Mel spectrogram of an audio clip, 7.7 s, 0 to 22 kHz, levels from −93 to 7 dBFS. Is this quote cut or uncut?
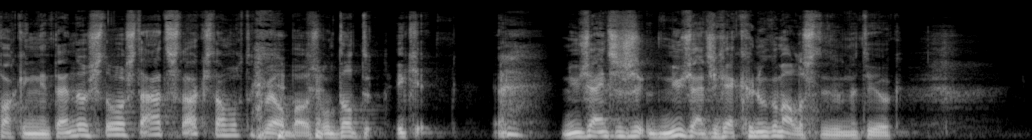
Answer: cut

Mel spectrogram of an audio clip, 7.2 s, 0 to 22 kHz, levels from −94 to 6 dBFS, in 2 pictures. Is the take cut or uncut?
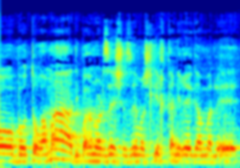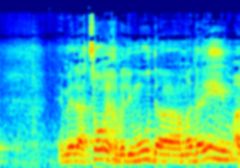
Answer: uncut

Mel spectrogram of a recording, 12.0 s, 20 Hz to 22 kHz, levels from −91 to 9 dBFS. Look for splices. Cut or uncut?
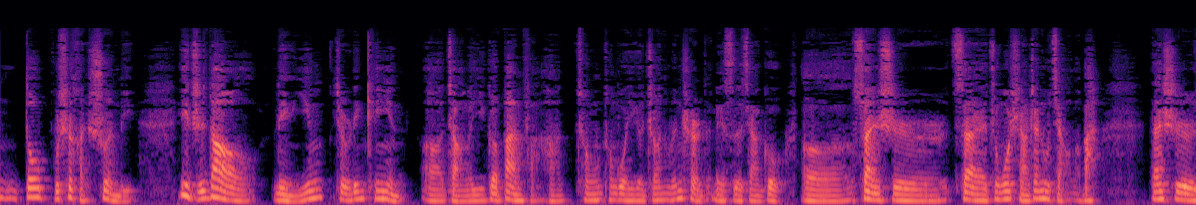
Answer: cut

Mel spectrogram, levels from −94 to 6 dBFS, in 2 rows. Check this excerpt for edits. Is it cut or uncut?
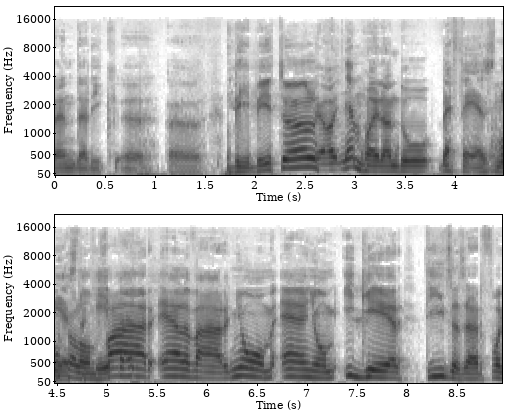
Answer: uncut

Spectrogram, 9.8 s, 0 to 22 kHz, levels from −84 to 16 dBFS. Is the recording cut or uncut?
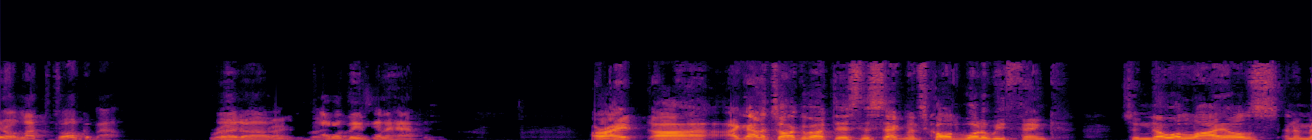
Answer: uncut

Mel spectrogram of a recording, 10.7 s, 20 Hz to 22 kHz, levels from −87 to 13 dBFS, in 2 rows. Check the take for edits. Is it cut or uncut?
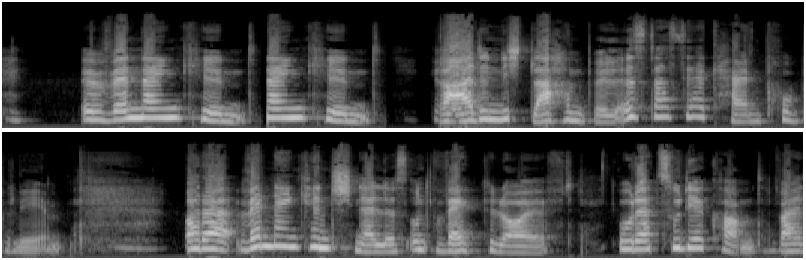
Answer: cut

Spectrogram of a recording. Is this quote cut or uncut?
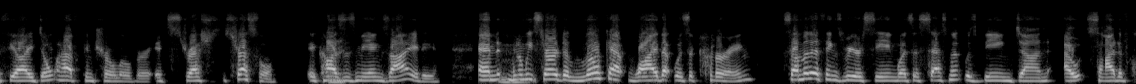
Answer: uncut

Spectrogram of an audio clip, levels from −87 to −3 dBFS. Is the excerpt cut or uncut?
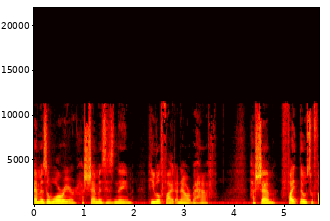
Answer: uncut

